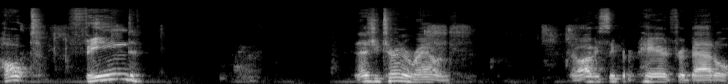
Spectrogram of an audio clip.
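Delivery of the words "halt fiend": commanding boom, pitched very high. A game narrator voices someone across the room halting the players, booming voice. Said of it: "you hear this booming voice".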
